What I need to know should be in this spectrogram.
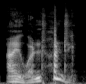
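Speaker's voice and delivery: high, loud and pleased with himself; complacent. A narrator's reading. Gur tells Pid of hunting, complacent. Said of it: "Gur said complacently".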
